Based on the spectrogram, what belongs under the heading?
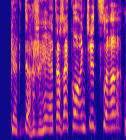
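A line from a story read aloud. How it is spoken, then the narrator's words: Whining. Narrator (Russian): захныкал домовой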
